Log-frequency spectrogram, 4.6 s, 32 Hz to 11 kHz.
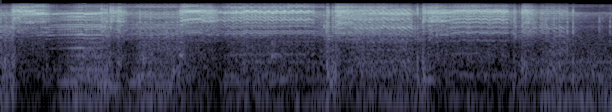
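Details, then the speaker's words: Blitz RC Works Rogue 500 RC helicopter after a minor crash: the rear servo gives a high, thin buzzing whine in on-off bursts with faint ratcheting, as if overdriven. The right servo does not move at all; cause not confirmed. "uh want to see show you exactly what the servos do and you can hear this funny little noise it's almost like they're being overdriven that's that rear servo"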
